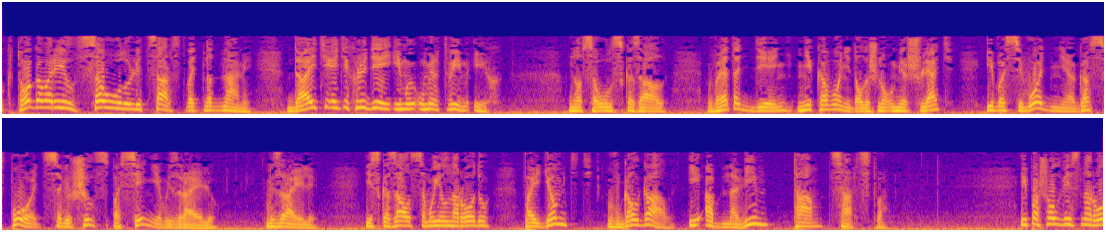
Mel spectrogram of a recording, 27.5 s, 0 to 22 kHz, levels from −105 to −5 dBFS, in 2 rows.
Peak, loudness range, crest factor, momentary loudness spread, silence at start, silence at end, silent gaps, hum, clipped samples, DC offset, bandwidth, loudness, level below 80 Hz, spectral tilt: -2 dBFS; 3 LU; 16 dB; 8 LU; 0 s; 0 s; none; none; under 0.1%; under 0.1%; 6.6 kHz; -18 LUFS; -38 dBFS; -6.5 dB/octave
